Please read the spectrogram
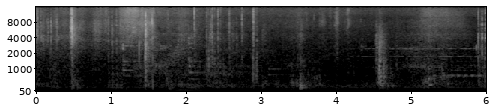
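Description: Faint handling noise: a handful of scattered clicks and rustles as wires and parts are moved about inside an open 486 PC case and the phone filming it is shifted around.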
